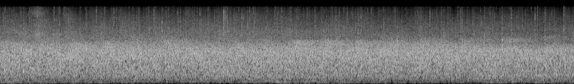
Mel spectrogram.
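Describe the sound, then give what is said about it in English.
A large audience applauds steadily and loudly, a dense wash of many hands clapping at once without pause for several seconds: a round of applause for the head of Bartley's Burgers, who just had her 90th birthday. “So let's have another round of applause.”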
